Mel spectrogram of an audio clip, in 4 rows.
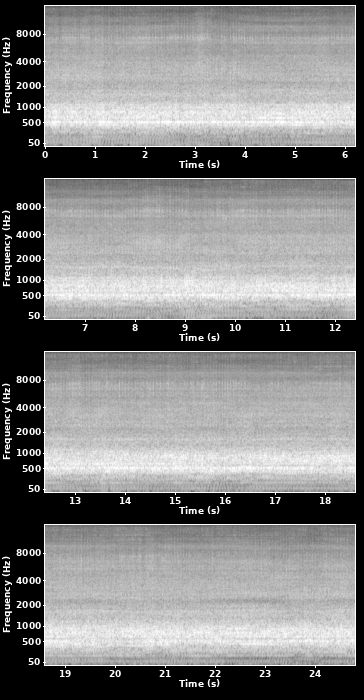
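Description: Metabo HPT CR18DAQ4 18-volt cordless one-handed reciprocating saw with a half-inch stroke, running steadily as a beefier blade saws through a wooden board.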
